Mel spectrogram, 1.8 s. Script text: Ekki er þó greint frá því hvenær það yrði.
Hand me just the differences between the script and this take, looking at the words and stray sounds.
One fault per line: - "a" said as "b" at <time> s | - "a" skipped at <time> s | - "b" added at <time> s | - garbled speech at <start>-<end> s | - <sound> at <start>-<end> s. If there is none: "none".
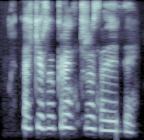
- "því hvenær" skipped at 1.2 s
